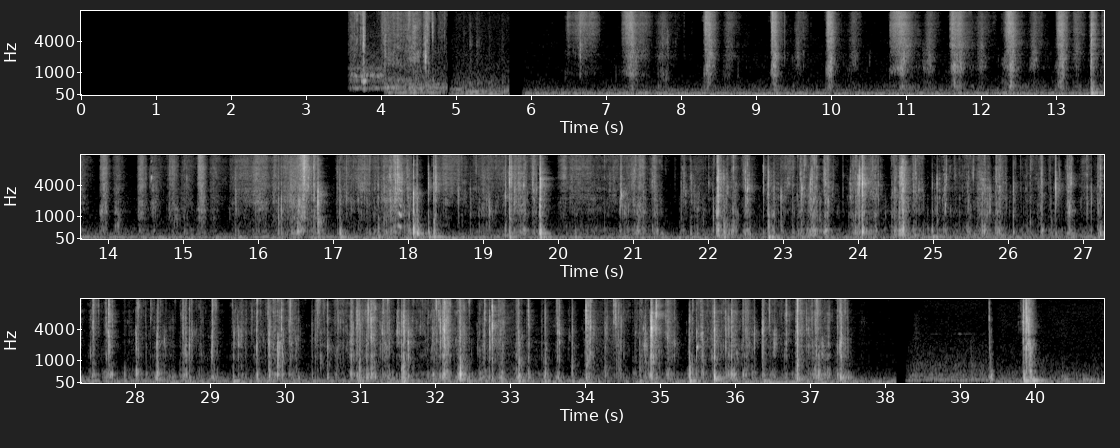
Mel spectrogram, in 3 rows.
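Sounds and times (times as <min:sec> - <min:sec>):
slime crackling and popping: 0:16.4 - 0:37.5.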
